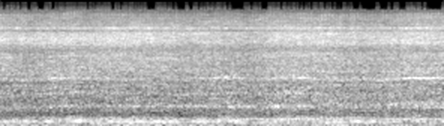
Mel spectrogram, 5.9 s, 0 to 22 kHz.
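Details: Mazda RX-7 rotary, failed annual inspection with very high CO (2.70): steady idle with uneven lumpy exhaust beat and occasional stumbles; misfire worst with slight throttle; no oil pressure shown, no leaks; ignition leads already measured; cause not yet found.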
